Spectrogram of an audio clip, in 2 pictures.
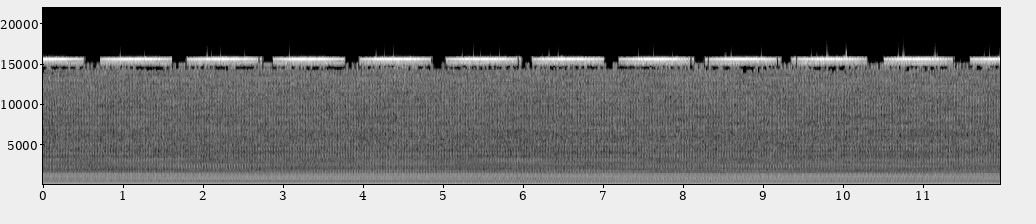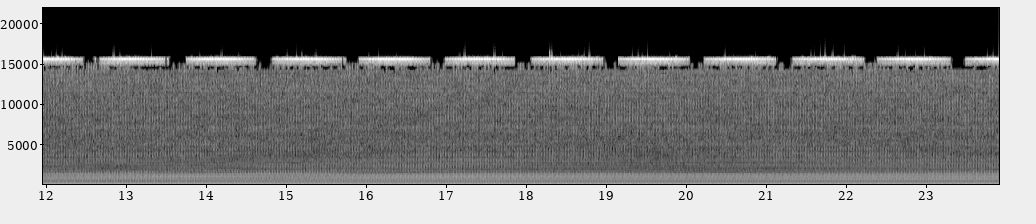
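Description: Steady electrical mains hum, a low buzz with many overtones and a faint hiss underneath, unchanging throughout.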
